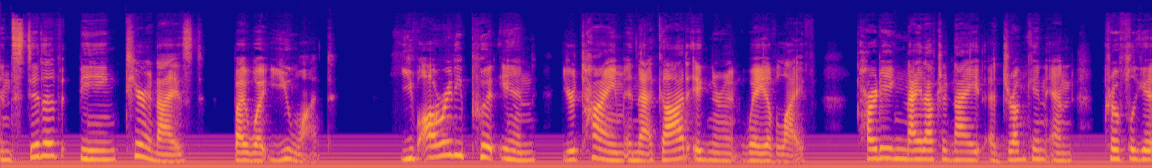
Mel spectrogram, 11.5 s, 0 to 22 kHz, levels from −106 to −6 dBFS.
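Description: A steady mains hum runs under this speech recording from start to finish, a fixed low tone at 50 Hz sitting only around 15 dB below the speech, so it stays clearly audible even while someone is talking. Unlike wind or handling rumble, it never drifts or swells; its pitch and level hold constant and it doesn't change with the speech. The cause is power-line coupling, either through a ground loop or from a nearby transformer.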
